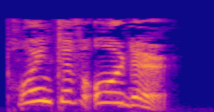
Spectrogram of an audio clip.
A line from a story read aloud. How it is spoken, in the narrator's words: Various other birds piped up, saying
